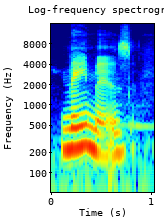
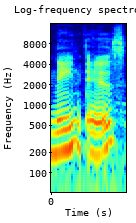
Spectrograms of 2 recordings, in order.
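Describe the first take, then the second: First: The M sound runs into the next word. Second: The two words are said separately. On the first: "I blended the sound from name, the M sound there, and the first sound in is" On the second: "instead of saying name is"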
